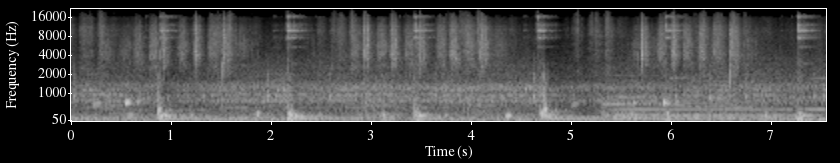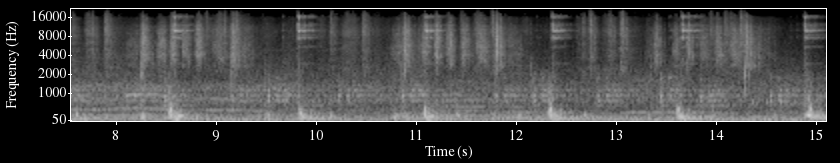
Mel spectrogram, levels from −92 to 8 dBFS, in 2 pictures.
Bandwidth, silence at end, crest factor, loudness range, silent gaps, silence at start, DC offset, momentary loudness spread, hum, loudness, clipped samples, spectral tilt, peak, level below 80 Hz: over 20 kHz; 0 s; 24 dB; 2 LU; none; 0 s; under 0.1%; 9 LU; none; -25 LUFS; under 0.1%; -4 dB/octave; -2 dBFS; -36 dBFS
